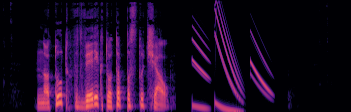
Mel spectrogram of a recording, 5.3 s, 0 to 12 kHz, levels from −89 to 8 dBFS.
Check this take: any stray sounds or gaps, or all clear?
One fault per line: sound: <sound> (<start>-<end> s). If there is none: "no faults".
sound: chirp (2.9-4.1 s)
